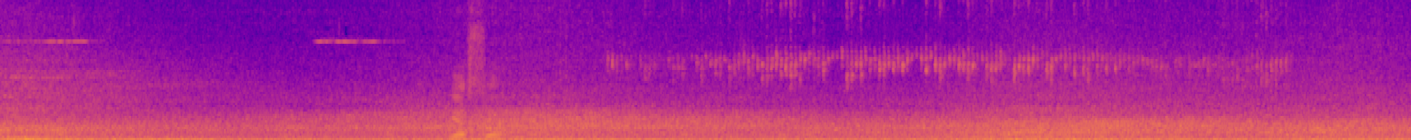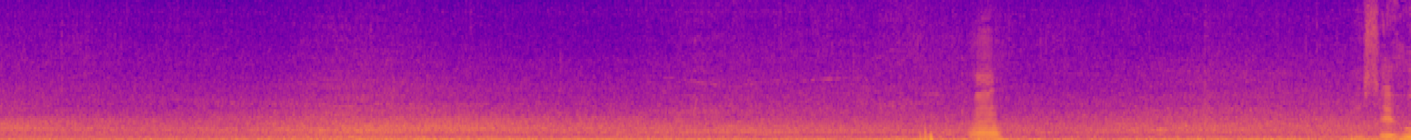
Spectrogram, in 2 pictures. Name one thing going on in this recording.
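Traffic rumbles steadily along a nearby road.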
